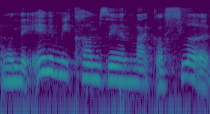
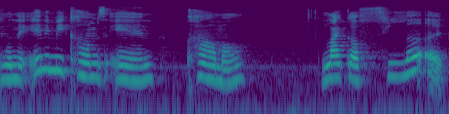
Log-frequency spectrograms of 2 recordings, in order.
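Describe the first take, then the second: First: It is said without a pause after "comes in." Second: There is a pause after "comes in."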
